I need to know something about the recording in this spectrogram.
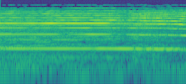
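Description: A single long, held synthesizer tone in the band's live music, drifting slightly down in pitch like a siren, carried over the stage sound system.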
